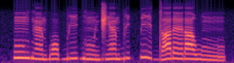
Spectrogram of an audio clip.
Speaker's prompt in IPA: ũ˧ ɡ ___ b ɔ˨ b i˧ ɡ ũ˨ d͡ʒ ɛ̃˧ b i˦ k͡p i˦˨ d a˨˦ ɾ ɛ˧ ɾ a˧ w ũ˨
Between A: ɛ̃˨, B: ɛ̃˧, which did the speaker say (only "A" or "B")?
A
